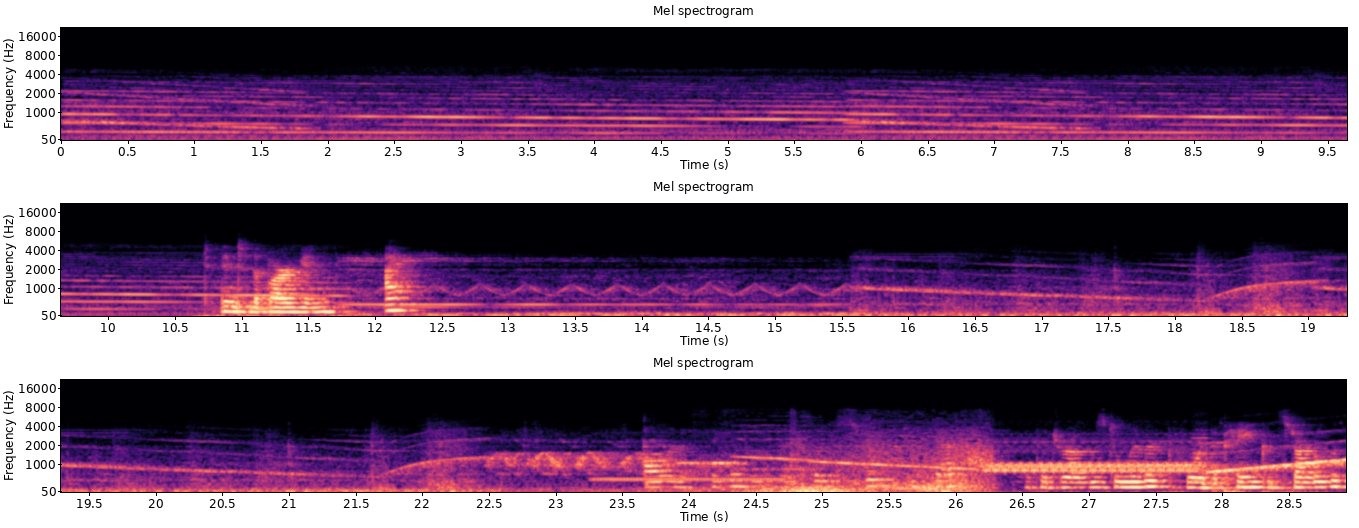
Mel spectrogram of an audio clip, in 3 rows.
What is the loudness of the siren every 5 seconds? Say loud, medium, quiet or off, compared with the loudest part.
medium, medium, medium, quiet, medium, loud.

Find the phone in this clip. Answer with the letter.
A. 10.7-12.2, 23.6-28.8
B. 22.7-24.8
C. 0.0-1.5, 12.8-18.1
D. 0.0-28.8
B.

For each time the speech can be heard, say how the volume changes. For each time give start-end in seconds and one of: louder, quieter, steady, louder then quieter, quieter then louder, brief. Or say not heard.
10.7-12.2 brief
23.6-28.8 louder.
